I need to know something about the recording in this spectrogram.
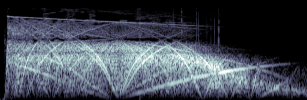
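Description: Synthesized swoosh sound effect ending a channel's intro jingle: many pitch glides swooping up and down together over a hiss, with a high tone sliding slowly down. It fades out at the end.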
